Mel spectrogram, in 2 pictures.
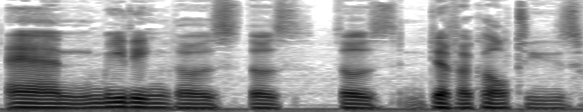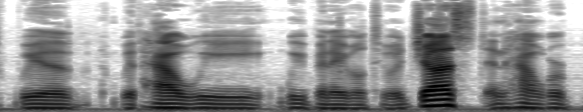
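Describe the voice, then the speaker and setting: A young man with a fairly low voice hosts a casual audio discussion. He talks in a halting, conversational way, doubling back on words. The recording is dry, with hardly any room sound. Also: level tone, fairly bright tone, smooth, no echo. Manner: halting, repeats words, agreeable interjections. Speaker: podcast host.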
